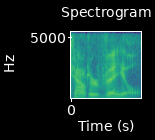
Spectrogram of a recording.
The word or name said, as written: countervail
